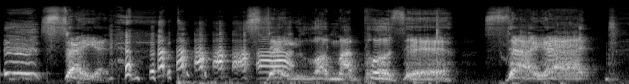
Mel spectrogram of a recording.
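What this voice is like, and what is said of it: Imitates another person's voice. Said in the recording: “That's a really good impression. ... That is not a good impression.”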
